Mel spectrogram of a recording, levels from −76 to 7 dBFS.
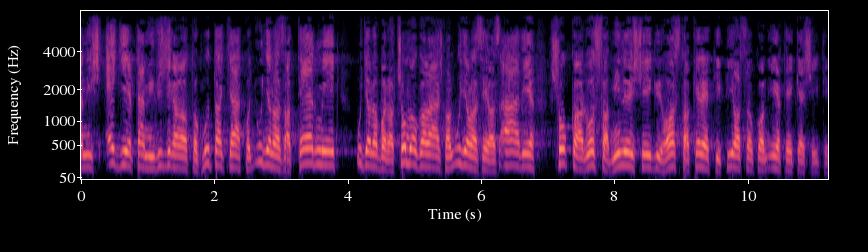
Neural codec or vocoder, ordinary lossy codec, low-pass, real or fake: none; none; 7.2 kHz; real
